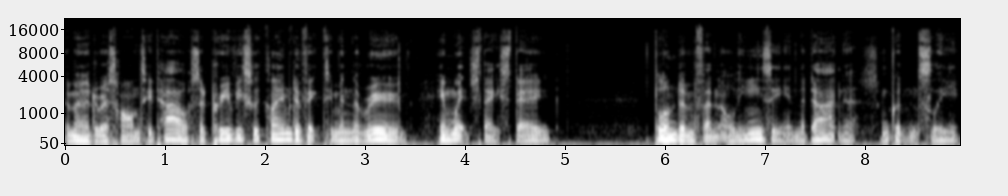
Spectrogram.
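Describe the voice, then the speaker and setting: Fairly low in pitch, a man speaks with a dark, mellow tone at a moderate pace. His intonation stays fairly even. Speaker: podcast host. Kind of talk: scripted narration of history and folklore; ghost story telling. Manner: casual, chatty.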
